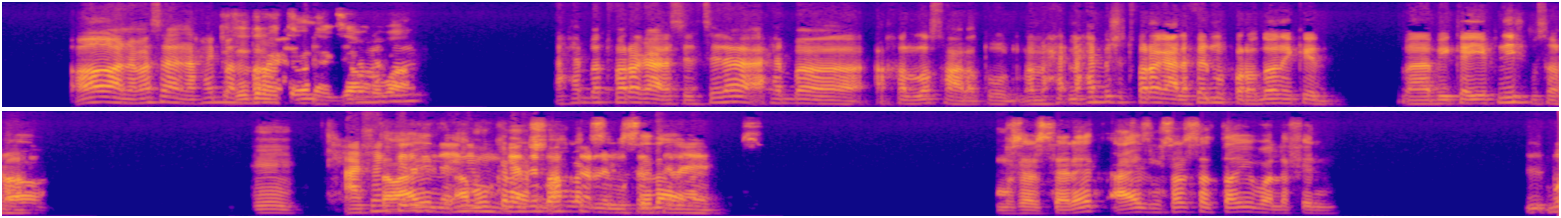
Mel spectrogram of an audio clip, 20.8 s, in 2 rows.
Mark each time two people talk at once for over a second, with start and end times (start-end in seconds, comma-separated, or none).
1.4-2.8, 12.9-14.8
